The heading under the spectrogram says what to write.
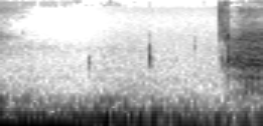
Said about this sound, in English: Here's a bus.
